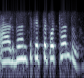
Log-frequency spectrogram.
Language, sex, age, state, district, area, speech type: Odia, female, 30-45, Odisha, Cuttack, urban, conversation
